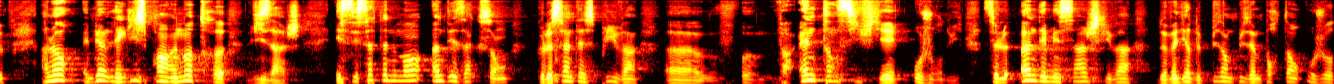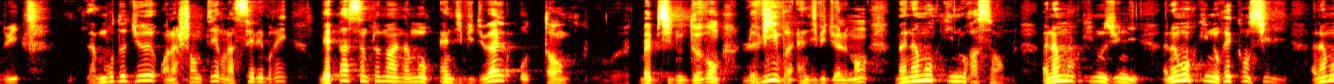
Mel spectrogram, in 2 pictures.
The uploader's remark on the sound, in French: Enregistré à l'église CVV, le 26/03/2023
